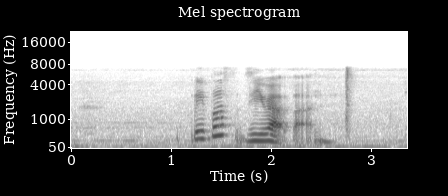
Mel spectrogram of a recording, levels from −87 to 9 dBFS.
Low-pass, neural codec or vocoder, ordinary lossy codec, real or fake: 7.2 kHz; none; Opus, 64 kbps; real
